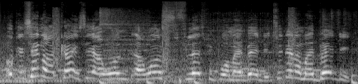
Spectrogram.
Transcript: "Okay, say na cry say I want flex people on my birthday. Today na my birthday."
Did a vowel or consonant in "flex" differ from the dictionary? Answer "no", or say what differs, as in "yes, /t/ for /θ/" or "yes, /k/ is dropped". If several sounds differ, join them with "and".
yes, /k/ is dropped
